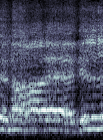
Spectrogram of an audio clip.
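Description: A man singing a naat, an Urdu devotional song in praise of the Prophet, unaccompanied in a chanting style with long held notes that waver and slide between pitches.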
